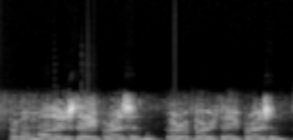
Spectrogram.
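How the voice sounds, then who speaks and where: An American actor playing a shrewd, insinuating police lieutenant in a 1970s radio mystery, folksy and wry, full of leading questions. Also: male voice, fairly low pitch, expressive, a little slow. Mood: slyly probing. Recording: muffled, hissy 1970s radio recording.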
